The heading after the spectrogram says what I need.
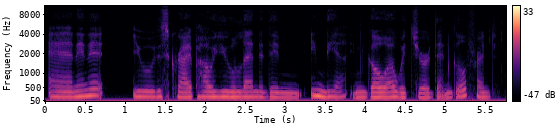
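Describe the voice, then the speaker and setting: A woman whose first language is Dutch hosts a radio interview in English. She asks her prepared questions in a measured way, with a mellow tone. The studio sound is dry and close. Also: fairly low pitch, level tone, dry recording. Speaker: radio host.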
